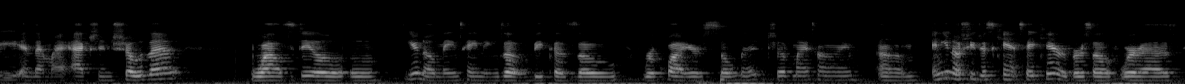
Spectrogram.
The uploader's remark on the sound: In this episode we hold a phone conversation with our two best friends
